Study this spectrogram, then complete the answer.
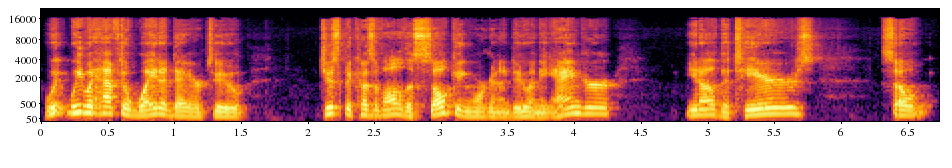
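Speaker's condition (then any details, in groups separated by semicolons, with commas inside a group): No condition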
